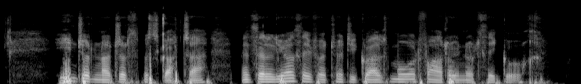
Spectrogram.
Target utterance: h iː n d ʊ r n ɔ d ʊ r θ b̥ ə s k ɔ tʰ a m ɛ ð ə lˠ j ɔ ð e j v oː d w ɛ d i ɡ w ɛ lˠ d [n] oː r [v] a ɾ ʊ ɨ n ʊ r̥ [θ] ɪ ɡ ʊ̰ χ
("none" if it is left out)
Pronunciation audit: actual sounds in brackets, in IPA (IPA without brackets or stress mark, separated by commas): m, v, θ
